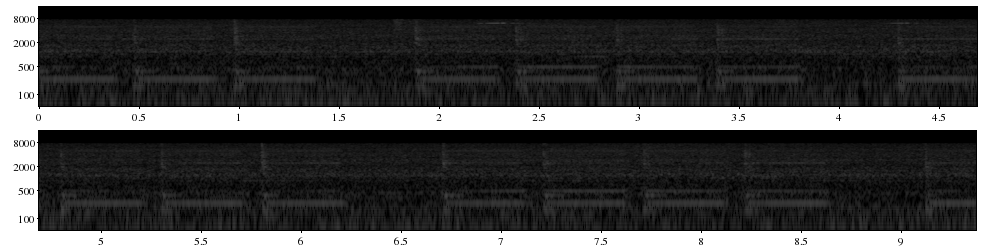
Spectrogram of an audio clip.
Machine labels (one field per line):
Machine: slide rail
